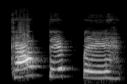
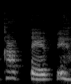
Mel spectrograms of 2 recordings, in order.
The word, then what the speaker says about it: cateter: Eu falo: Júlia, você não é daquelas médicas que fala catéter, não, né? Porque sua mãe é professora de português. Foi com esse dinheirinho que ela pagou os seus estudos. Então você vai falar catet, ela fica rindo.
